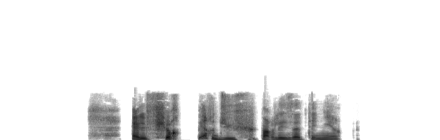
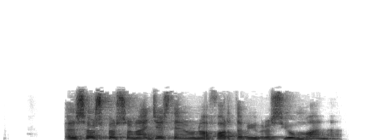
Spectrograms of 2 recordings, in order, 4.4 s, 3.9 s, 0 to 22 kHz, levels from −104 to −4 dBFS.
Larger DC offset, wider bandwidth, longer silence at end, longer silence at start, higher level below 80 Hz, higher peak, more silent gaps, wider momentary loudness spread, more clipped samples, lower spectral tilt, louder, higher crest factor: neither; about the same, 7.8 kHz vs 8.4 kHz; first, 1 s vs 0.5 s; first, 0.9 s vs 0.65 s; about the same, -62 dBFS vs -60 dBFS; about the same, 0 dBFS vs -2 dBFS; first, 1.21-1.32 s, 1.89-1.98 s vs none; first, 18 LU vs 9 LU; neither; first, -5.5 dB/octave vs -2.5 dB/octave; second, -20 LUFS vs -17 LUFS; about the same, 22 dB vs 18 dB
